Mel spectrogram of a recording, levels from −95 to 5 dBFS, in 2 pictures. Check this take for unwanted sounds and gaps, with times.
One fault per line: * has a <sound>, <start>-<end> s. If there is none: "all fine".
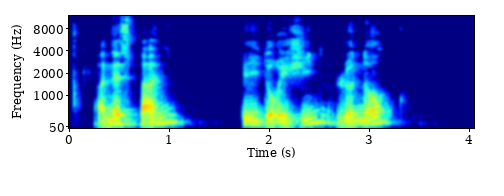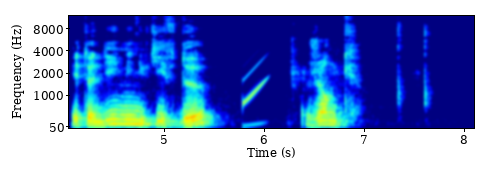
* has a chirp, 5.8-6.1 s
